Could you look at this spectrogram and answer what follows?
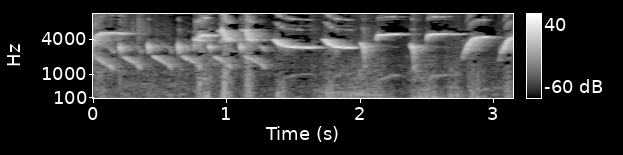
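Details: Canary song to stimulate other canaries to sing: varied, sharply whistled notes, each sliding downward, in quick series with short chirps between them. Faint low clatter sounds in the background.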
